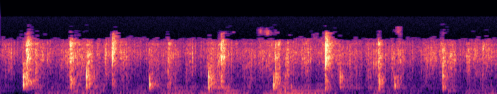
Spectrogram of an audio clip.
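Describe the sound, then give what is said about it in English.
Footsteps climbing stairs: a quick, uneven run of a dozen or so scuffing thumps and creaks, moderately loud, over a low steady hum with no voices. “Well, I'll follow you then. Up these stairs.”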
